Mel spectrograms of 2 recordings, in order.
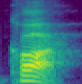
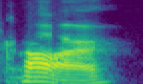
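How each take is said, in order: First: "Car" with a short, dropped R; "Car" said the Boston way, R left off; undragged R. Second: "car" with the R held out; "car" with a hard, pronounced R; dragged R. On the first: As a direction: end "Car" on an open ah, no dragged R. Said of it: "We don't drag the R". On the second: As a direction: drag the R at the end of "car". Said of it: "you drag the R". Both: Shown as a demonstration.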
